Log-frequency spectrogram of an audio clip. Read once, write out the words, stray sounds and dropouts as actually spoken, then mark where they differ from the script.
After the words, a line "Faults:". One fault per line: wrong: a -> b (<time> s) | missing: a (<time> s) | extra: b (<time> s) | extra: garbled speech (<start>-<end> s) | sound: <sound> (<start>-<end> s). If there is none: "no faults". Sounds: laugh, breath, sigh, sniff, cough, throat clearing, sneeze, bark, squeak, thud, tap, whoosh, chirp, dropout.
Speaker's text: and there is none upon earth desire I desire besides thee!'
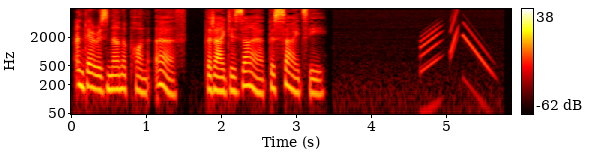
and there is none upon earth that I desire besides thee!'
Faults:
wrong: desire -> that (1.8 s)
sound: chirp (4.7-5.7 s)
